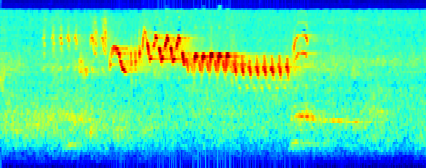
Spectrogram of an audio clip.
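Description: A bird chirps outdoors.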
